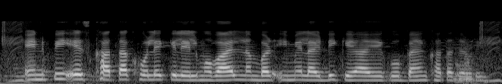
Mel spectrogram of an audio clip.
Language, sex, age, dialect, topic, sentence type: Magahi, male, 18-24, Western, banking, statement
